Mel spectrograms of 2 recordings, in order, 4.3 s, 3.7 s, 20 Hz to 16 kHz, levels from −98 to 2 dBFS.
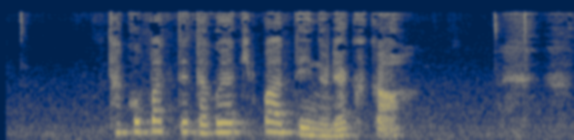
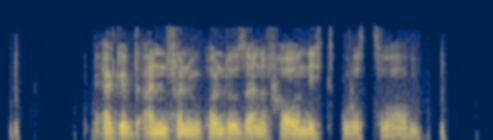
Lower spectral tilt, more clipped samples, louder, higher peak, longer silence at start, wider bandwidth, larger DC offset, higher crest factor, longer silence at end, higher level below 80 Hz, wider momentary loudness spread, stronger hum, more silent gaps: second, -5 dB/octave vs -7 dB/octave; neither; second, -30 LUFS vs -19 LUFS; second, -14 dBFS vs -2 dBFS; about the same, 0.8 s vs 0.7 s; first, 12 kHz vs 7.8 kHz; neither; about the same, 18 dB vs 18 dB; second, 0.1 s vs 0.4 s; second, -64 dBFS vs -52 dBFS; second, 14 LU vs 22 LU; neither; second, none vs 3.24-3.28 s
